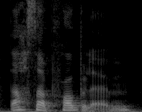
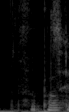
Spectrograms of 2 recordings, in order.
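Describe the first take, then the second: First: Said in the usual way. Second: Soft whispered echo of the line; whispered repeat. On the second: Shown as a demonstration. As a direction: breathe it out as a whisper.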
